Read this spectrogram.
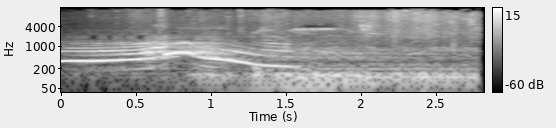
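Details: At sunrise in November, a lioness of the Ximhungwe pride calls gently to others about 30 m away, with hyenas nearby: a soft, moaning contact call that rises, then slides into a low, rough groan.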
